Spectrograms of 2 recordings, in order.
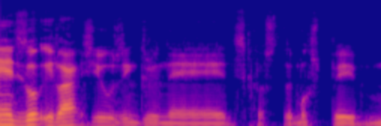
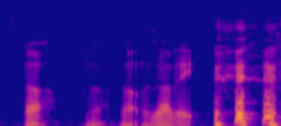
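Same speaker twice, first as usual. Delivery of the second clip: ordinary delivery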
